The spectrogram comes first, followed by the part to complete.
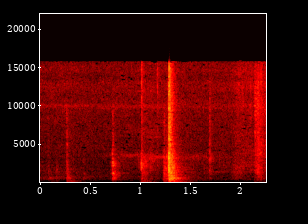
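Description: A few short knocks and clicks, the loudest a little past the middle.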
